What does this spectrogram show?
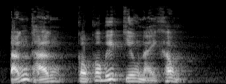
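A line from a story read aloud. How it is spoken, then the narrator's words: Loud shout. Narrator (Vietnamese): Hòa sĩ Kiệt quát to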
